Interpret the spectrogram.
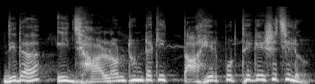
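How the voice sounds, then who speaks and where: Inquisitive young man, slightly high voice. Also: expressive, moderate pace, a little mellow, husky. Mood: urgent, curious. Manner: earnest, probing questions. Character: inquisitive young male sleuth, earnest and respectful. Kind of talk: audio drama acting. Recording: music behind the voice.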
